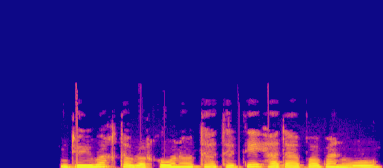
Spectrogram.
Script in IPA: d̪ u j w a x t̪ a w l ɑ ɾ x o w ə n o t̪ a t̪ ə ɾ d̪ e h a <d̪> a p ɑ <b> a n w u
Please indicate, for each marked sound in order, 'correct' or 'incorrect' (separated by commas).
correct, correct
